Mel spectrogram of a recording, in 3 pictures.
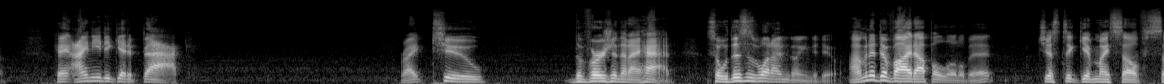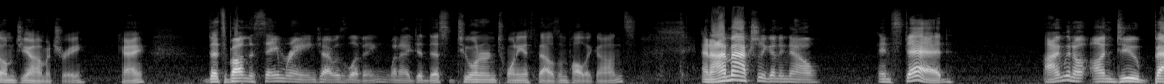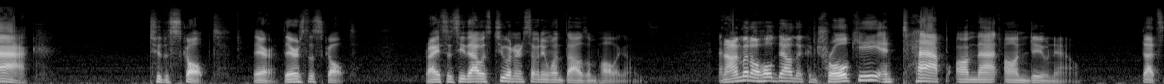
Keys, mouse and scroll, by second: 8.2 alt+right click, 10.0 ctrl+d, 22.7 ctrl+z, 30.9 ctrl+z, 32.6 ctrl+click.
